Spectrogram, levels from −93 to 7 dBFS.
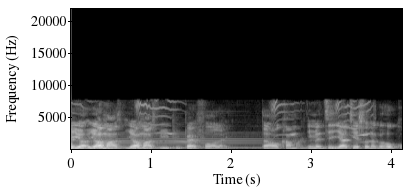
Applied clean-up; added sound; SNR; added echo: none; Bowed string instrument + Meow; 19 dB; none.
